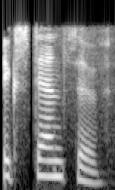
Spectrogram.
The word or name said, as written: extensive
